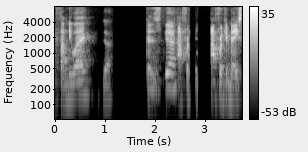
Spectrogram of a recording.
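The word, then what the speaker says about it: Thandiwe: I hope I'm pronouncing it right, Thandi Way, Yeah.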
